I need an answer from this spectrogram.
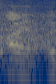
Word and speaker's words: Aiah: SO THIS AIAH.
